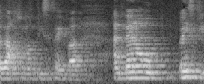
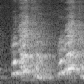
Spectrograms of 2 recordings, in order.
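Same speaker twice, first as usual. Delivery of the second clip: high-pitched call for attention; mock excited hailing; imitated calling out; 13 semitones higher, 4 dB louder than usual. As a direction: call a name as if across a crowd, pitched high. Imitates woman calling her name.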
